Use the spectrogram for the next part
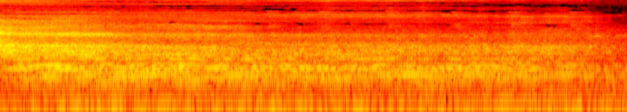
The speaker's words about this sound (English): Yeah, that was good. Perfect timing on that whistle.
